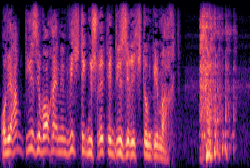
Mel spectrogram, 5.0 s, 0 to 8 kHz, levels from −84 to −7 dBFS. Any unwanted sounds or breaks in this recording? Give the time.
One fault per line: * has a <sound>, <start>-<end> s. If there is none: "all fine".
* has a laugh, 4.0-4.8 s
